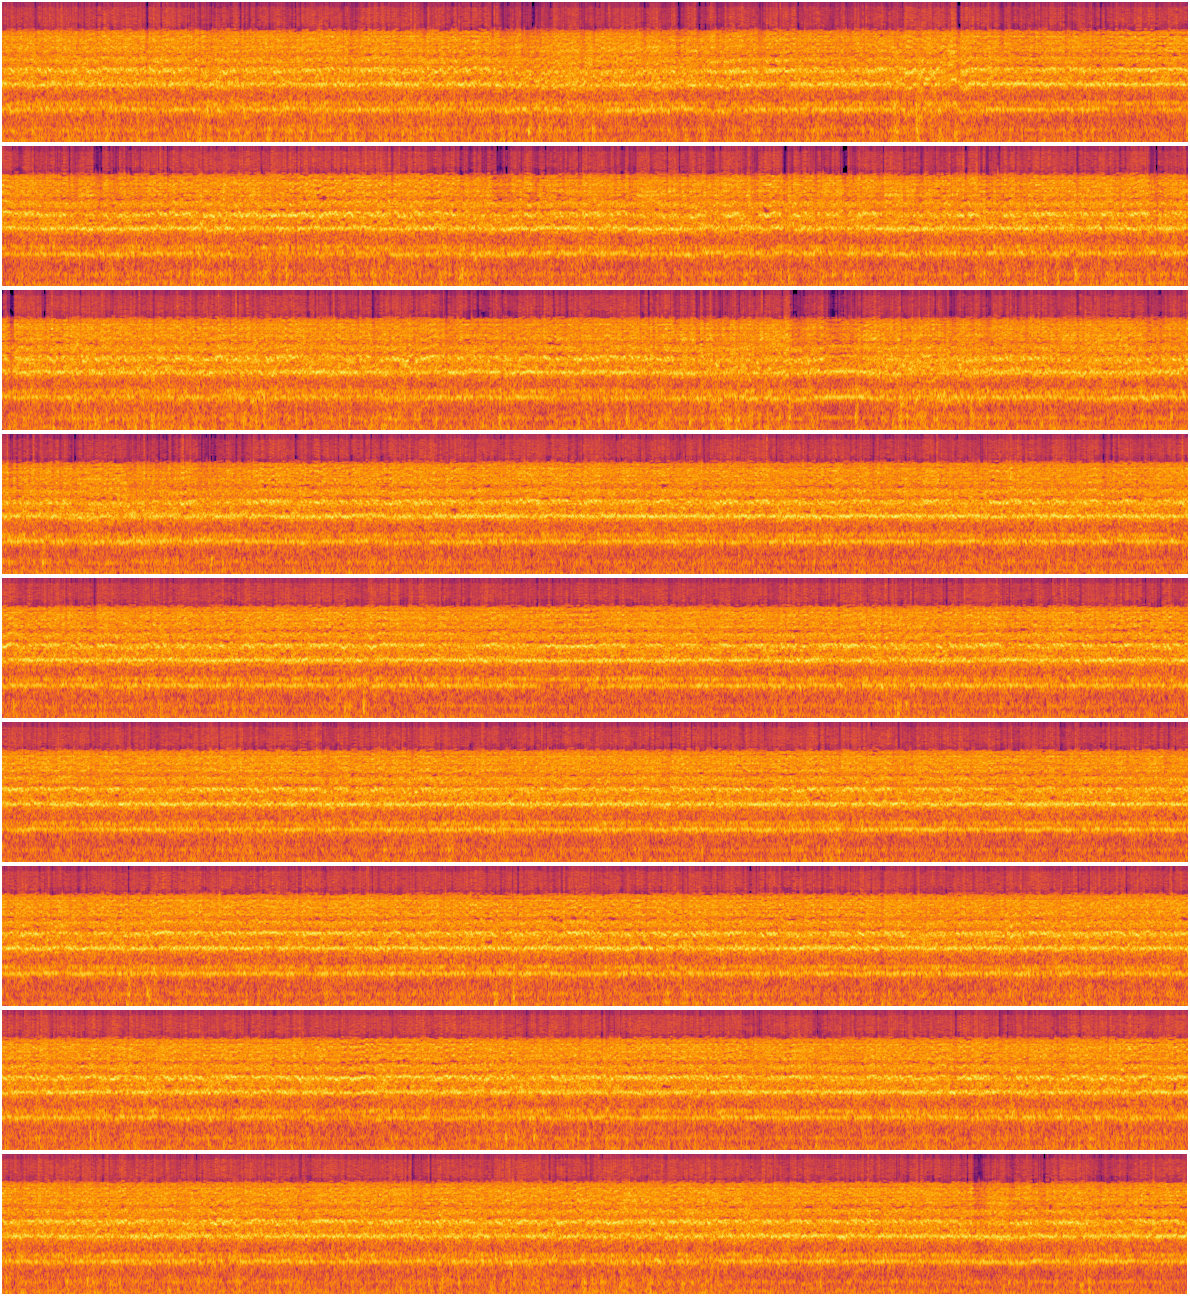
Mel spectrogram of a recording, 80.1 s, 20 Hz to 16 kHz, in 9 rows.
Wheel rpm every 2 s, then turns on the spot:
230, 230, 220, 220, 230, 220, 230, 230, 230, 240, 230, 230, 220, 220, 230, 230, 230, 230, 230, 230, 230, 230, 230, 240, 230, 230, 240, 230, 230, 230, 230, 230, 230, 240, 230, 230, 230, 240, 230, 230.
none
